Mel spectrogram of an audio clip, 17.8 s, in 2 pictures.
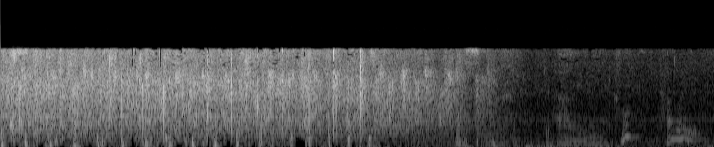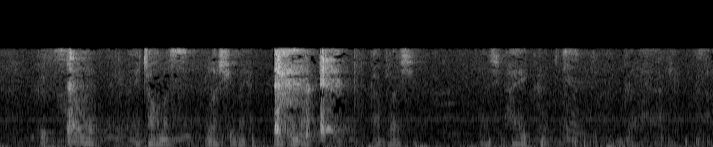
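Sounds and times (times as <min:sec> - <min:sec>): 
audience applause: 0:00.0 - 0:06.3
speech: 0:11.0 - 0:13.0, 0:13.8 - 0:14.3, 0:15.0 - 0:16.3.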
